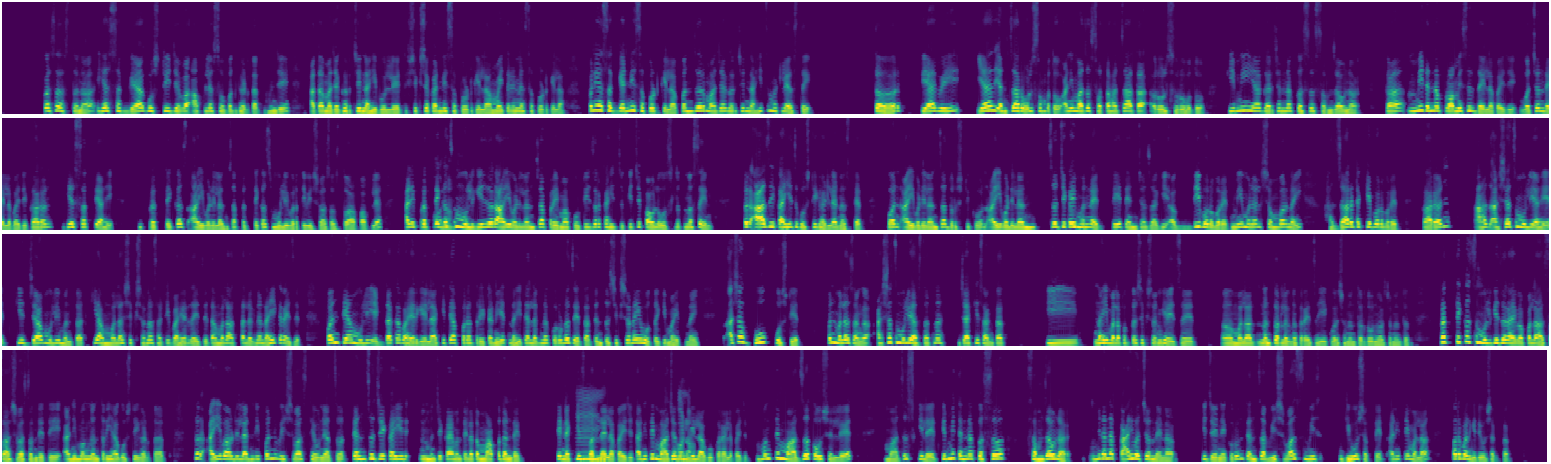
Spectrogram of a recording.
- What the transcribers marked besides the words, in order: in English: "रोल"; in English: "रोल"; in English: "प्रॉमिसेस"
- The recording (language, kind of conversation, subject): Marathi, podcast, कधी एखाद्या छोट्या मदतीमुळे पुढे मोठा फरक पडला आहे का?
